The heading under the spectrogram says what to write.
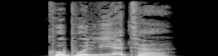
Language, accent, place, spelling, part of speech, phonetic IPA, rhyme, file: German, Germany, Berlin, kopulierte, adjective / verb, [ˌkopuˈliːɐ̯tə], -iːɐ̯tə, De-kopulierte.ogg
- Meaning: inflection of kopulieren: 1. first/third-person singular preterite 2. first/third-person singular subjunctive II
